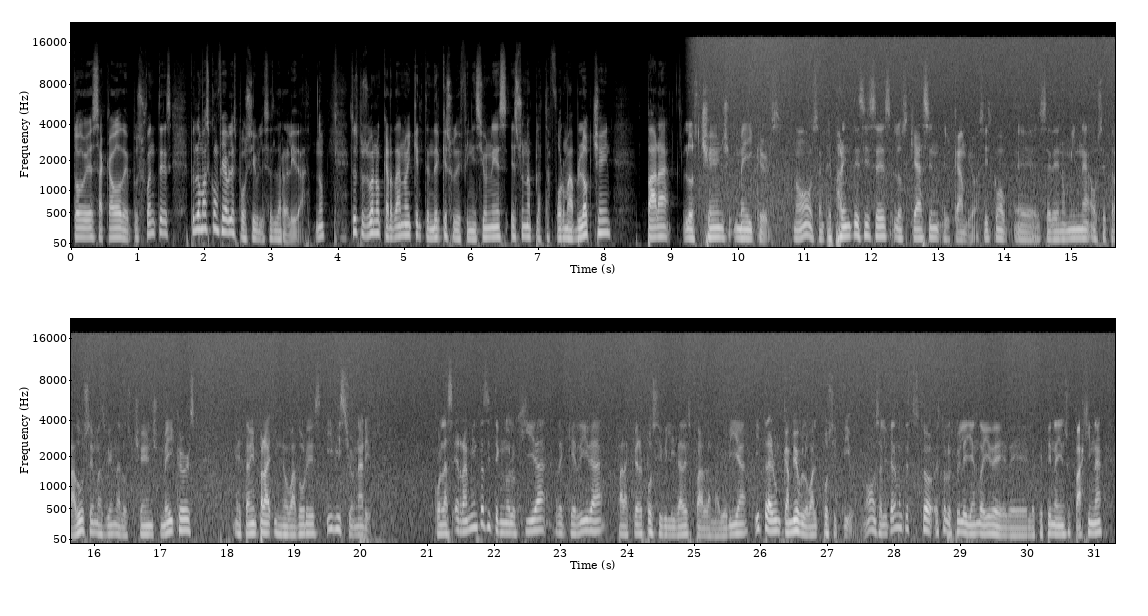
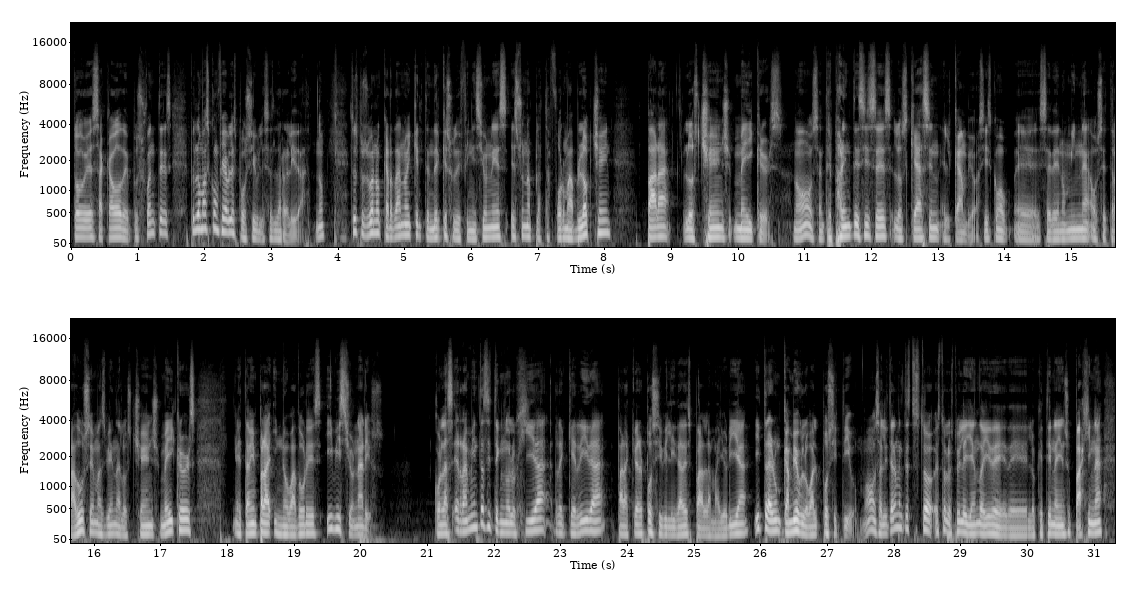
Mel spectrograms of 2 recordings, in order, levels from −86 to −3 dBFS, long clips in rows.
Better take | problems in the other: second | hiss; loud; from 9.5 s on; 6 dB below the speech

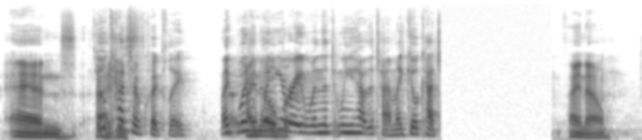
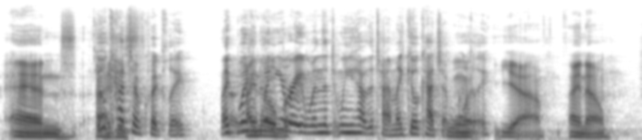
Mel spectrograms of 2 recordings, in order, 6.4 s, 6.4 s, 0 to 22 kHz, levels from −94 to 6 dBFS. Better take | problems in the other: second | audio cutting out; at 4.5 s for 1 s

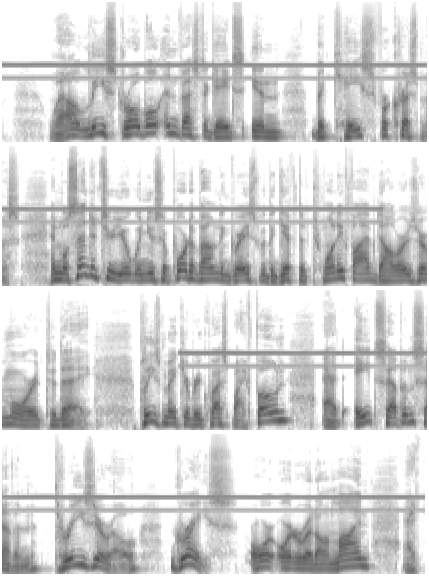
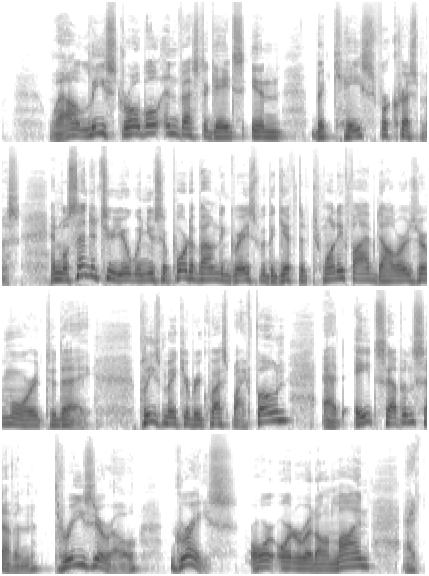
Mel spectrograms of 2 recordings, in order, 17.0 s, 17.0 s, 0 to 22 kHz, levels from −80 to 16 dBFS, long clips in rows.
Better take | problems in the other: second | high-pitched whine; loud; until 8 s and from 10 s on; 4 kHz, 8 dB below the speech

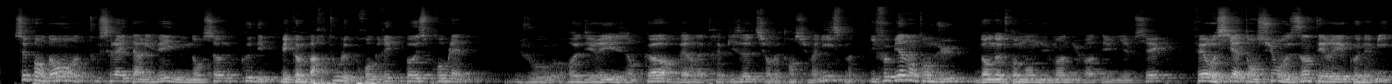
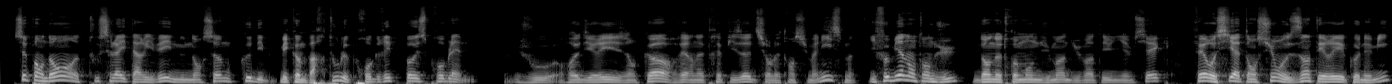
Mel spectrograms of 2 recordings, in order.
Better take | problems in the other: second | room echo; slight; dies away in 0.5 s

